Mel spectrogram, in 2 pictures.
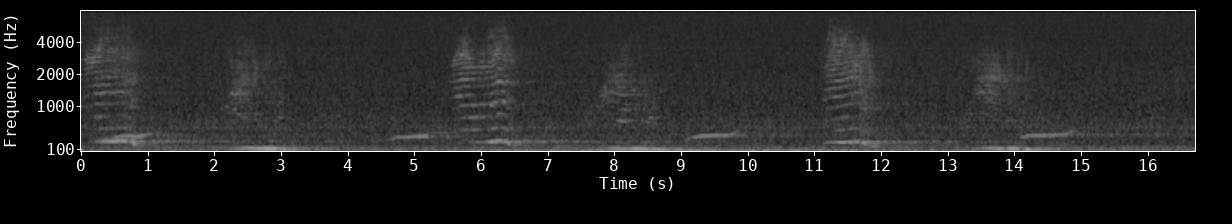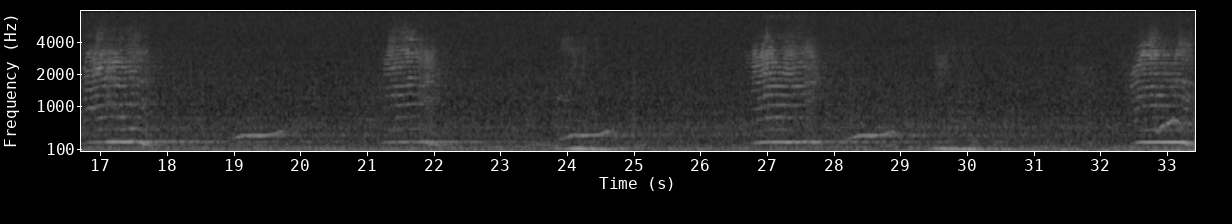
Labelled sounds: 0.0	1.5	humpback whale, 1.3 to 5.4 kHz
2.2	2.5	humpback whale, 1.2 to 1.5 kHz
5.5	6.5	humpback whale, 0.80 to 3.5 kHz
7.8	8.1	humpback whale, 1.1 to 1.6 kHz
11.1	12.4	humpback whale, 1.2 to 5.1 kHz
13.5	13.9	humpback whale, 1.7 to 2.3 kHz
16.7	17.5	humpback whale, 0.90 to 3.4 kHz
21.2	21.9	humpback whale, 0.99 to 5.1 kHz
26.7	27.6	humpback whale, 0.80 to 7.0 kHz
32.4	33.4	humpback whale, 0.96 to 4.7 kHz

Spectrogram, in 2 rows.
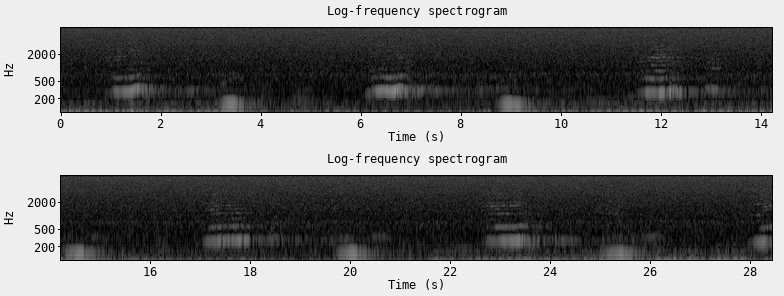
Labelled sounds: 1.1	1.3	humpback whale, 1.7 to 1.9 kHz
11.7	12.1	humpback whale, 0.80 to 2.6 kHz
12.9	13.2	humpback whale, 0.93 to 1.0 kHz
17.4	17.6	humpback whale, 1.7 to 1.8 kHz
22.8	23.2	humpback whale, 1.1 to 1.8 kHz

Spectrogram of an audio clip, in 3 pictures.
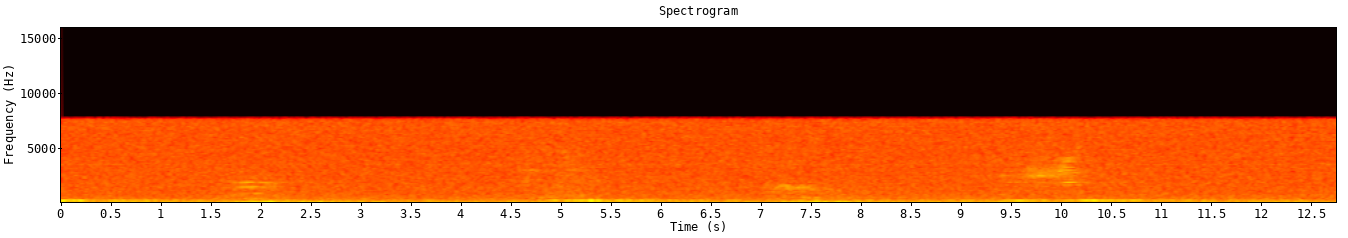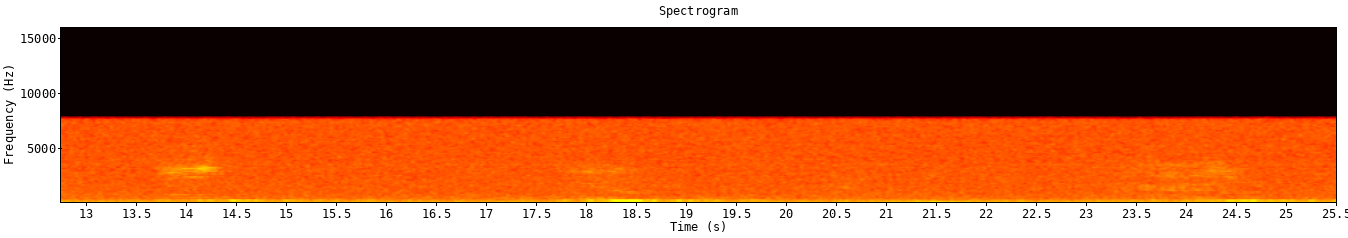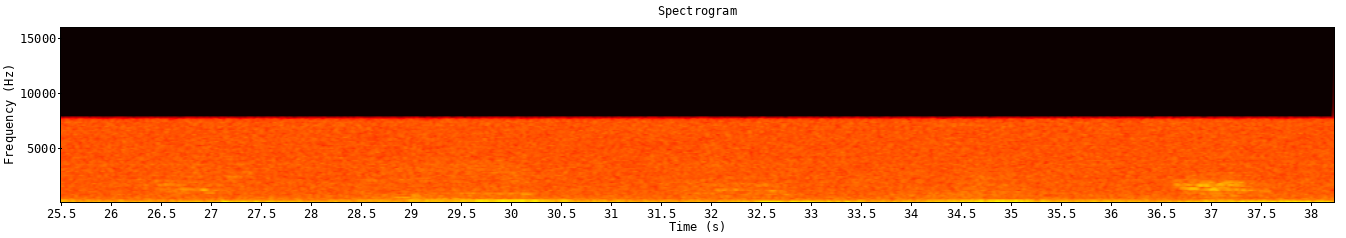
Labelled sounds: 1.7	2.1	humpback whale, 1.3 to 2.0 kHz
7.1	7.5	humpback whale, 1.2 to 1.7 kHz
13.8	14.4	humpback whale, 2.8 to 3.5 kHz
36.7	37.5	humpback whale, 1.1 to 2.0 kHz

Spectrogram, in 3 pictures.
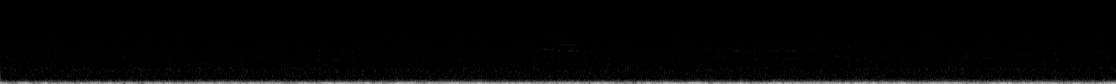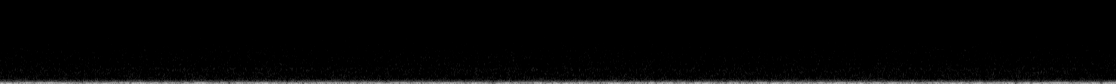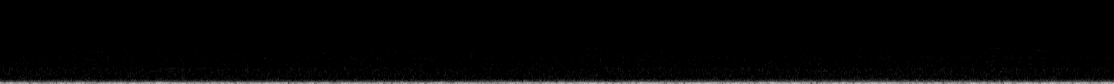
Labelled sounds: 5.4	5.7	killer whale, Bigg's (transient), 1.8 to 2.0 kHz
7.3	7.6	killer whale, Bigg's (transient), 1.7 to 1.9 kHz

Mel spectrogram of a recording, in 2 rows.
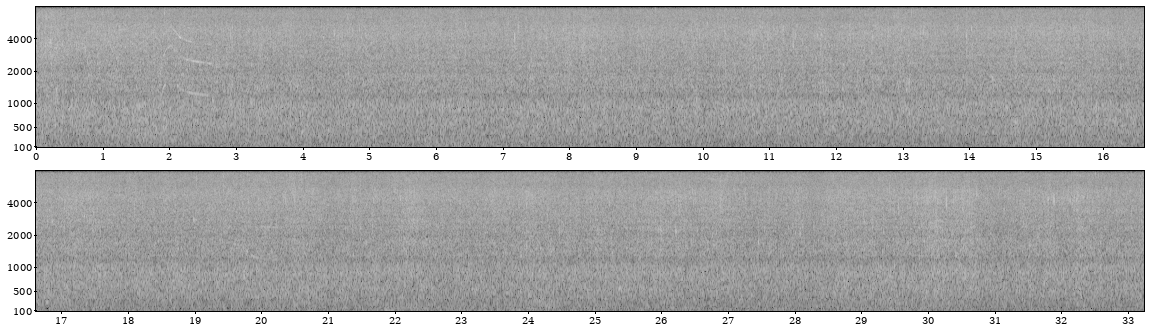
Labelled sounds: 2.2	2.6	killer whale, northern resident, A clan, AA subclan, A01 pod, 1.1 to 2.7 kHz

